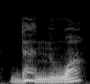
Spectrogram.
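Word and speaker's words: danois: Denmar Dan Dan okay insist on that Dan don't pronounce the final s Dan here you pronounce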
